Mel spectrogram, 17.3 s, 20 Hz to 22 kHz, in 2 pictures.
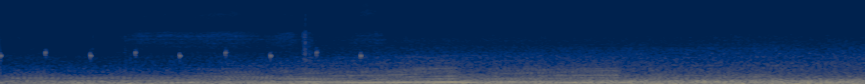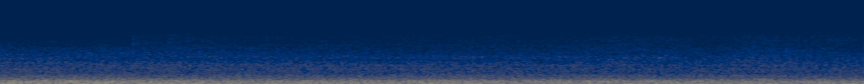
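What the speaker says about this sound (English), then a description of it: "Some puddle ASMR for you guys." 2026 Genesis G80 3.5T twin-turbo V6 sedan rolling through rain puddles at night, heard from inside the cabin as a steady low road rumble with a brief watery swish early on and no talking.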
